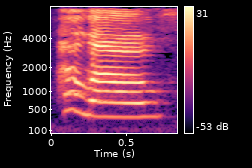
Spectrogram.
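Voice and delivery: high, loud storybook hello; shouted greeting. A narrator's reading. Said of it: "shouted a, a tortoise".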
